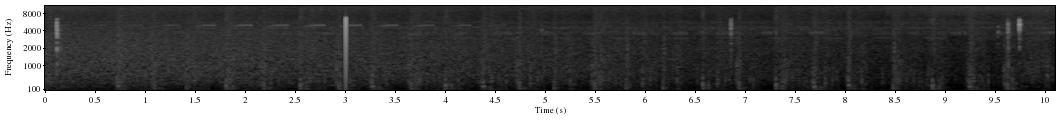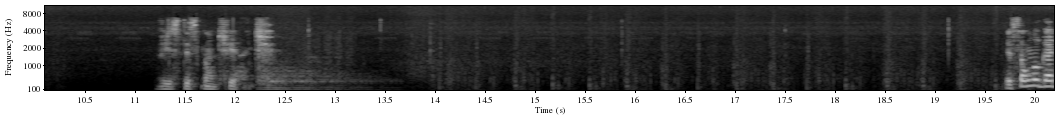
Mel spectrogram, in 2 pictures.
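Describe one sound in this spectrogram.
Armoured footsteps crunch on grass.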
